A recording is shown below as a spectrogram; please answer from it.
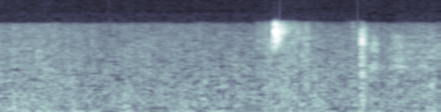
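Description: Near silence, broken by two faint computer mouse clicks about half a second apart near the end.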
